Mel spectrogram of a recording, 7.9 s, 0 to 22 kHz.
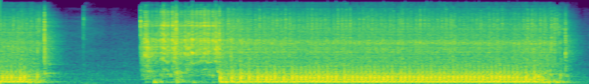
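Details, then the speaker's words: Yamaha YFZ450 quad engine rebuilt after a blown head gasket, fitted with a 480cc big bore kit: cranks briefly, catches at once and settles into a steady, even idle. Starts easily and consistently, a normal start. "Seems to start better off the rip right there, you know, just, I personally, one of my rules of thumb is how easily and consistent does it start back up."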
